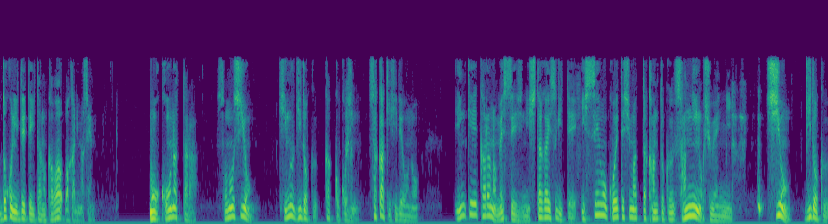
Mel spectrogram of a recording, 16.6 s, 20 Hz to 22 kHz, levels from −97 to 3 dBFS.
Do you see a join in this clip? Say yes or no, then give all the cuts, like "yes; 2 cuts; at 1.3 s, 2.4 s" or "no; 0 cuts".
no; 0 cuts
